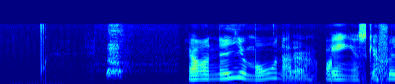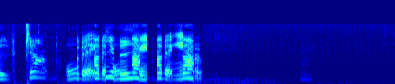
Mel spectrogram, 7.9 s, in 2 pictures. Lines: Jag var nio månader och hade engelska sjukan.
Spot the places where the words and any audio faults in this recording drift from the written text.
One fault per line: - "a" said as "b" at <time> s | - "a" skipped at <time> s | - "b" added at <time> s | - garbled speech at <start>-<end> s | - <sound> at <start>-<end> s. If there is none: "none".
- bark at 1.0-1.3 s
- "hade" skipped at 3.3 s
- garbled speech at 4.6-6.0 s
